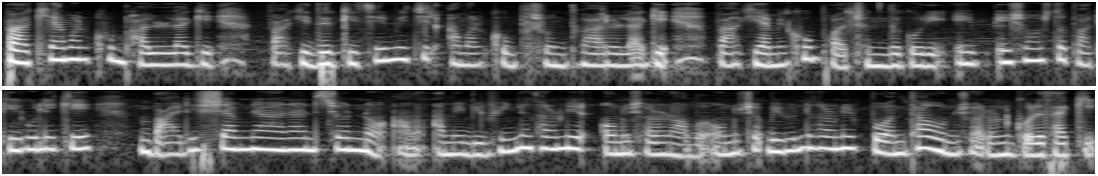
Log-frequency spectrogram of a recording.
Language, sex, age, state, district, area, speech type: Bengali, female, 18-30, West Bengal, Jalpaiguri, rural, spontaneous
